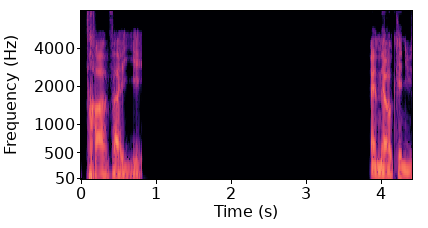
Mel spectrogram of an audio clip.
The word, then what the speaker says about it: travaillais: And you replace the ending by the sound et to make the imparfait. And with er verbs like travailler, it doesn't change because it already ends with the sound et, so it just sounds travailler. Je travaillais.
